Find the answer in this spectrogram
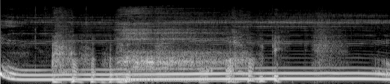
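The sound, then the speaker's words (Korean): A mother whale's long, moaning call as it searches for its calf holds one steady, slightly rising tone for the full stretch, loud, with faint knocking pulses scattered underneath and no voices. “엄마 고래가 아기 예. 고리를 찾는 겁니다. 찾는 음. 소리.”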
